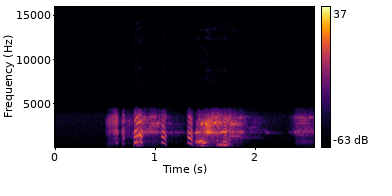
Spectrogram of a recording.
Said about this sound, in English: Bless you, bugle horn.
